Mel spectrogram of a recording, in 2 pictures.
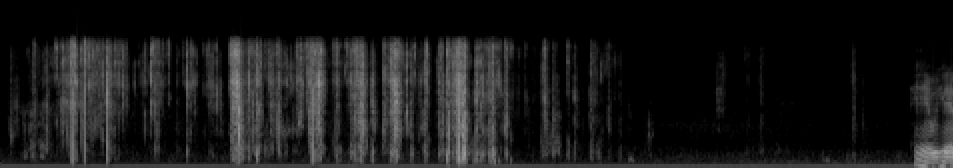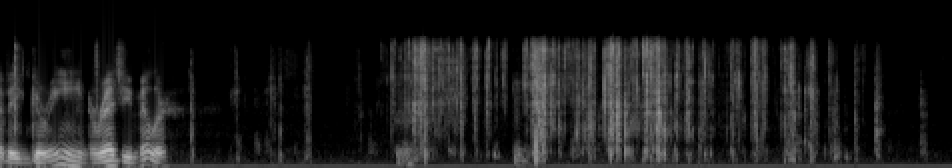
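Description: A foil wrapper crinkles and rustles in someone's hands.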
